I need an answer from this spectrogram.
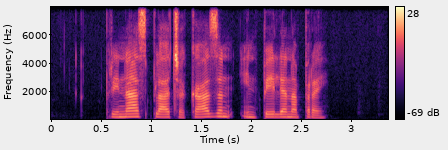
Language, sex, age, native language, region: Slovenian, female, 30-49, Slovenian, Central Slovenia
